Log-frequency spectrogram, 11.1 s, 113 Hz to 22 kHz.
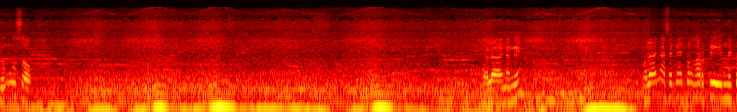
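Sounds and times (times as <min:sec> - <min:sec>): diesel engine revving: 0:00.0 - 0:11.0.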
